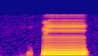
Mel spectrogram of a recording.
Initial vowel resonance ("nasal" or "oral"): nasal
